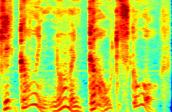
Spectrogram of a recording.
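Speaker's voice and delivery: acted-out parental order; retold insistent mom. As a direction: imitate a mother shooing her child off to school. Mom voiced ordering child to go.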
